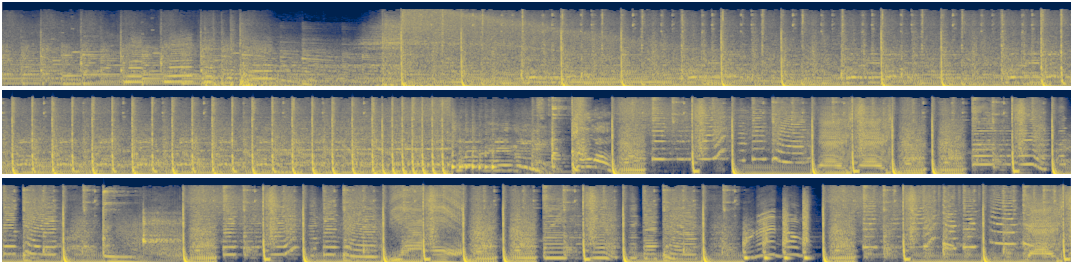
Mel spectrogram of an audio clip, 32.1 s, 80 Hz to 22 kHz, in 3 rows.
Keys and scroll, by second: 0.6 space, 2.1 space, 4.2 space, 23.8 space, 24.3 space, 24.9 space, 31.2 alt+v.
